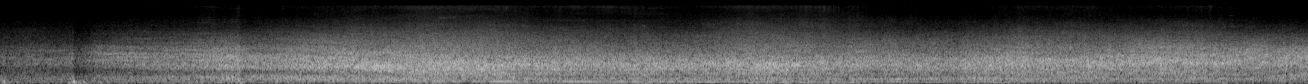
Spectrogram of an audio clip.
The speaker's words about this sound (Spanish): No es para tanto, ¿no? Parece que van todos los coches en, cuarta. ahora mismo ya. Van con la marcha floja.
